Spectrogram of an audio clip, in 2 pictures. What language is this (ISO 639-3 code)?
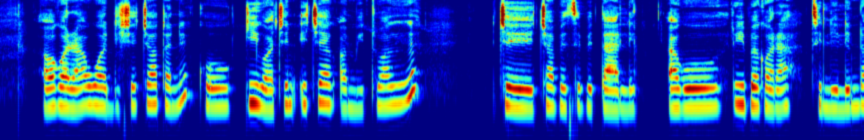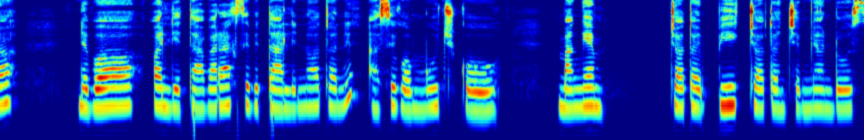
kln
